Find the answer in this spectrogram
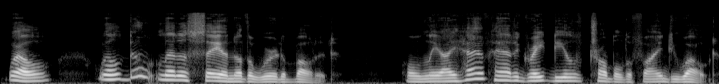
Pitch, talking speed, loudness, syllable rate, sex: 160 Hz, 190 wpm, -16 LUFS, 4.8 syllables/s, male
